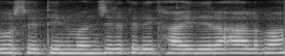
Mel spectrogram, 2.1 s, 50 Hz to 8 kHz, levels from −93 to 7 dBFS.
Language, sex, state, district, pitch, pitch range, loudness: Bhojpuri, female, Uttar Pradesh, Deoria, 215 Hz, 210-215 Hz, -15 LUFS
